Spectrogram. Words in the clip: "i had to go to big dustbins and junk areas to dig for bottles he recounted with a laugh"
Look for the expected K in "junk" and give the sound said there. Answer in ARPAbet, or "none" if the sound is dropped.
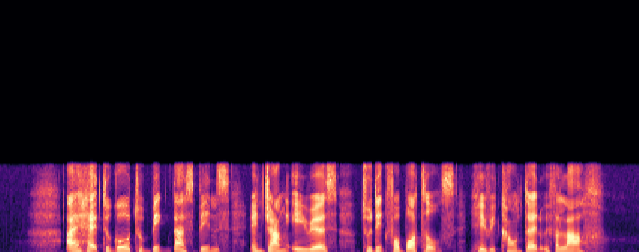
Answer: none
